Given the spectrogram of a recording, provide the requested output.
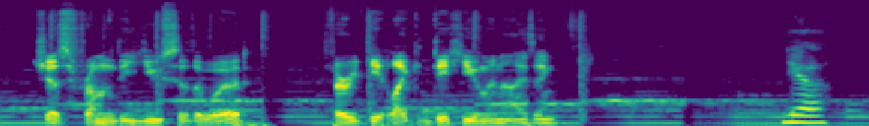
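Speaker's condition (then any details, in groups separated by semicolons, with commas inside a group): No condition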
